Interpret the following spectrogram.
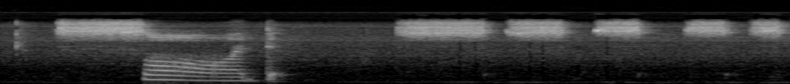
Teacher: I'm lifting my tongue, it sounds kind of like a whistle.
